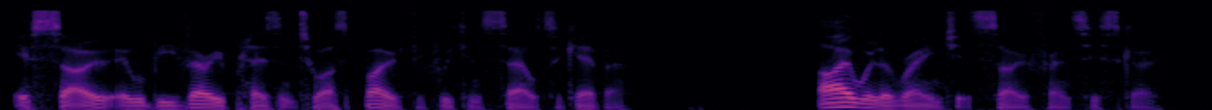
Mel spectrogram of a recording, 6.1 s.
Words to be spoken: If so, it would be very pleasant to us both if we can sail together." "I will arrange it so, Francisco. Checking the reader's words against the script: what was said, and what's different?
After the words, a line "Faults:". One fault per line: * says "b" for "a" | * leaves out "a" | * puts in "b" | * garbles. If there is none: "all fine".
If so, it would be very pleasant to us both if we can sail together." "I will arrange it so, Francisco.
Faults:
all fine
